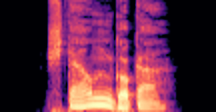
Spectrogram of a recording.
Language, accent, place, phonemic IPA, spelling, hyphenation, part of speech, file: German, Germany, Berlin, /ˈʃtɛʁnˌɡʊkɐ/, Sterngucker, Stern‧gu‧cker, noun, De-Sterngucker.ogg
- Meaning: stargazer, astronomer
